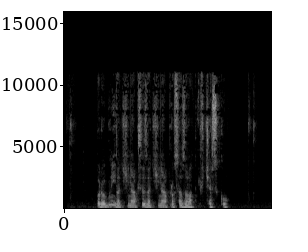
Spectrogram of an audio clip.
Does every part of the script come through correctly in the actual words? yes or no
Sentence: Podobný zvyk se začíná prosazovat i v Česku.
no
